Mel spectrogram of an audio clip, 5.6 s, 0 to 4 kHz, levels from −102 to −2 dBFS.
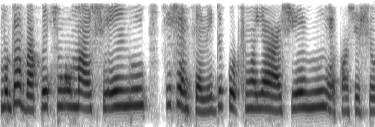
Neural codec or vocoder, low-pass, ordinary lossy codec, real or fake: codec, 44.1 kHz, 1.7 kbps, Pupu-Codec; 3.6 kHz; none; fake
